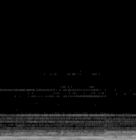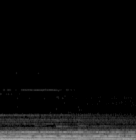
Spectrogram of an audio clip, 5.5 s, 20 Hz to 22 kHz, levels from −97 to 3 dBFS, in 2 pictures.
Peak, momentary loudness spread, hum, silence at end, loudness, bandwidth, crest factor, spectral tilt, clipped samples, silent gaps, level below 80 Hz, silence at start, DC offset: -24 dBFS; 5 LU; none; 0 s; -37 LUFS; 8.4 kHz; 12 dB; -10 dB/octave; under 0.1%; none; -70 dBFS; 0 s; under 0.1%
